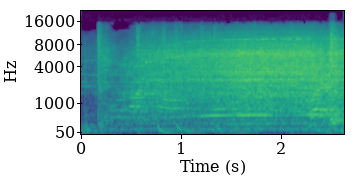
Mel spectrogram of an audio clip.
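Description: A vacuum cleaner hums and whines steadily in a room, its motor tone slowly rising, with a brief voice near the start.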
